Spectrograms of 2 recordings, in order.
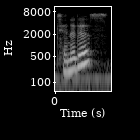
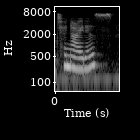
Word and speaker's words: tinnitus: with the TV also a lot of people have tinnitus or tinnitus both of those pronunciations are correct by the way this is any sound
